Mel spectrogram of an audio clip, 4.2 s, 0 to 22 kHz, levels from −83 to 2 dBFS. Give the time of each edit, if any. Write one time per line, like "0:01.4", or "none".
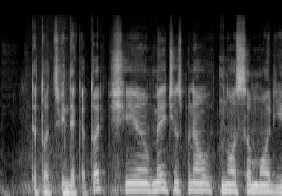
0:01.7
0:03.2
